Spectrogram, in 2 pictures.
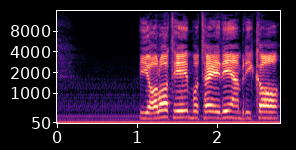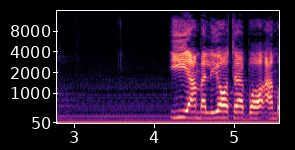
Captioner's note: translator speaking in foreign language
